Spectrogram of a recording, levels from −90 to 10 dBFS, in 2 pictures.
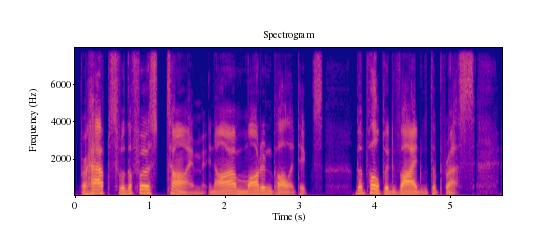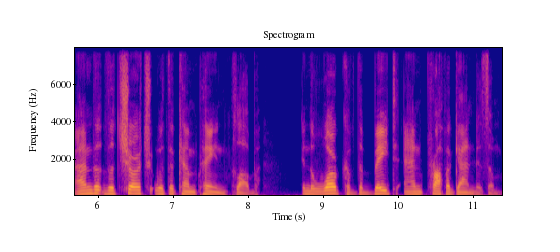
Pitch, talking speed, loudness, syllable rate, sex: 135 Hz, 155 wpm, -20 LUFS, 4.1 syllables/s, male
